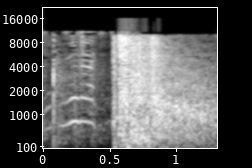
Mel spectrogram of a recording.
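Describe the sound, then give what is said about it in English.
A single loud gunshot bursts out and decays into a long, noisy tail. A brief voice is heard just before it. “I told you to shoot that thing. I did. Well, shoot it again.”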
